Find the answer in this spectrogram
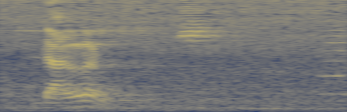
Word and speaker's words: Dylan: because the weight was pronounced like dalan and the people might regard him as adult person and dylan wanted his name to be pronounced as dylan dylan became popular through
